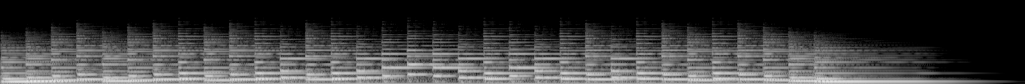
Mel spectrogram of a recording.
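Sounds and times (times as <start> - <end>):
C minor 7 broken chord: 0.1 - 9.4.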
